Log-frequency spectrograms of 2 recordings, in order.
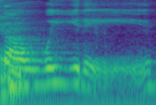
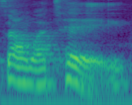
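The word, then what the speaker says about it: Saweetie: Sweetie. Yeah. Did y'all see how Tracy Ellis Ross thought to pronounce her name? How? She thought the whole time her name was Sawate.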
